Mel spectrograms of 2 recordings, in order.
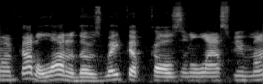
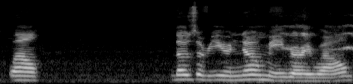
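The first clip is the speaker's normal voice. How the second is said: usual speaking voice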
